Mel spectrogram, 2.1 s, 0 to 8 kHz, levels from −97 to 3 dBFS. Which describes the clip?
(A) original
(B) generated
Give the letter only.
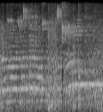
A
